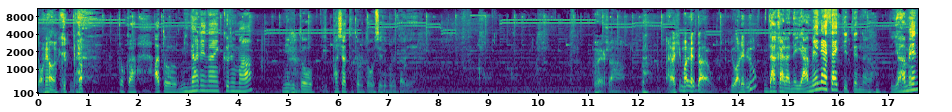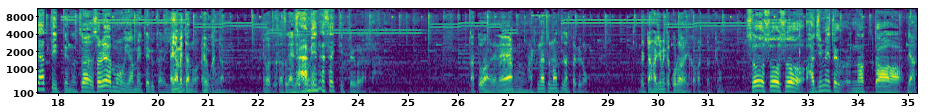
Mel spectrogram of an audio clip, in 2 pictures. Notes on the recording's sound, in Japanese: パーキング収録。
